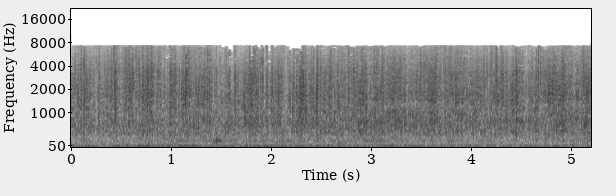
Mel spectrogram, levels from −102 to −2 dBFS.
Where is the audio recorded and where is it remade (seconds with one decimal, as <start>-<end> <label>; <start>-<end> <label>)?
0.0-0.9 remade; 0.9-5.2 recorded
